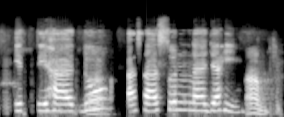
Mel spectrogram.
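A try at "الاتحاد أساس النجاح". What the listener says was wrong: Ini ada alif lamnya. Jadi gimana bacanya? Al-ittihadu. Coba ulangi. Al-ittihadu asasun najahi. Kenapa ini bacanya al meskipun nggak ada sukun? Karena alif lam. Alif lam. Iya, alif lam.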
